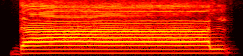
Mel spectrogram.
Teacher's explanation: এই দাল অক্ষরটা আমরা তিন আলিফ টেনে পড়বো। জিহ্বার আগায় সামনের উপরে দুই দাঁতের গোড়ায় লাগাবো, এই যে এরকম।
